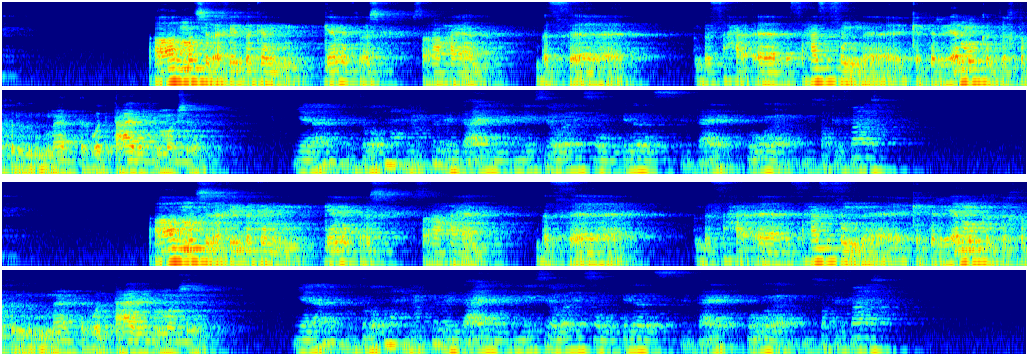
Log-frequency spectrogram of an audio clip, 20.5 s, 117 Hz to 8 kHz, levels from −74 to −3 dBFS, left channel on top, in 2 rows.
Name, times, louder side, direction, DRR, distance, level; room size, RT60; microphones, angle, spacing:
voice 1, 1.5-4.8 5.3-6.3 6.9-12.3, left 2 dB, 45° left, 2 dB, 1.2 m, -26 dB
voice 2, 5.5-6.2 13.1-19.0, equal, 10° left, -8 dB, 2.2 m, -36 dB
9.4 x 5.5 x 5.2 m, 1.2 s
head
